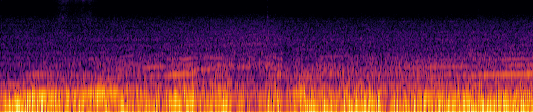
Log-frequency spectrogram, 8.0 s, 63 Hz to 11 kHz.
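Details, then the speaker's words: 2010 Lincoln MKX all-wheel drive, 210,000 miles, non-CVT automatic, accelerating hard downhill from inside the cabin: smooth rising rumble through the gears into overdrive, no ticks, lifter noise or rod noise; healthy engine under load. "So, and I tried to be quiet there so you could hear it. No ticks, no lifter noise, no rod noise."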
